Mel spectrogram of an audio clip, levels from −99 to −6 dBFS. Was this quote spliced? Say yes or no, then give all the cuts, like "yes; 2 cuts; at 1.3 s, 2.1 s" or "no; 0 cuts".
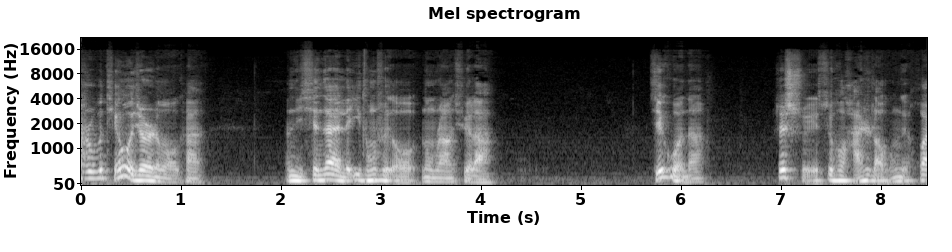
no; 0 cuts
